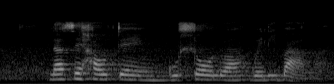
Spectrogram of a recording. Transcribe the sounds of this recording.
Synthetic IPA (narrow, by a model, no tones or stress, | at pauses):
lasɛhawtʼɛŋk̬uɬɔlwak̬weliɓaːŋa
